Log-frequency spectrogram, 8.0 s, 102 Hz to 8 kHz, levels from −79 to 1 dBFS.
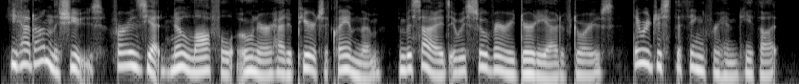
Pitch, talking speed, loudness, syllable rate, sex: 205 Hz, 265 wpm, -16 LUFS, 6.0 syllables/s, female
